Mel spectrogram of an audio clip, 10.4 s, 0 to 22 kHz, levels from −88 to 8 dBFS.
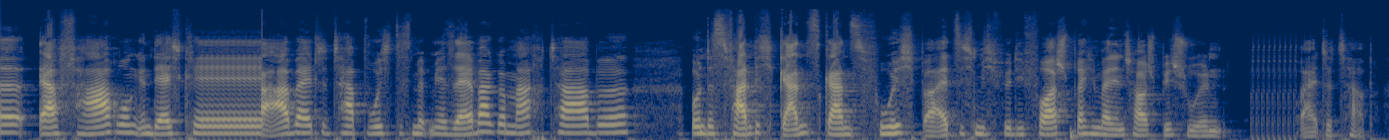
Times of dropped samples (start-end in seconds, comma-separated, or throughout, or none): none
